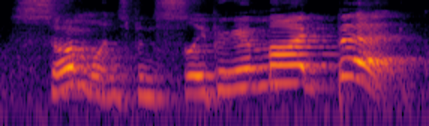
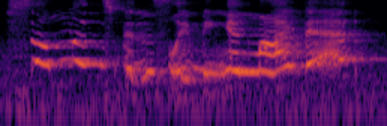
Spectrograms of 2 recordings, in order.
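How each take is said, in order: First: It is said in a deep growl. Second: It is said in a high squeak.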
